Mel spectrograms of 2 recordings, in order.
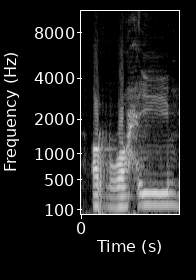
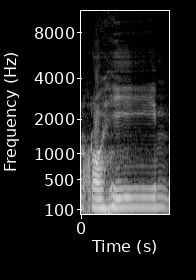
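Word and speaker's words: الرحيم: Ar-Rahim bukan Rohim ya.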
